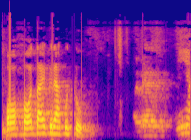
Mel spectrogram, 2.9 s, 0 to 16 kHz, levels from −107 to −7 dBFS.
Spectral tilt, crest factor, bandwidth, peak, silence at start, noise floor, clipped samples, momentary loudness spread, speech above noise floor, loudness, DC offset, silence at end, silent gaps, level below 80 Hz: -6 dB/octave; 18 dB; 11.5 kHz; 0 dBFS; 0.05 s; -42 dBFS; under 0.1%; 18 LU; 26 dB; -16 LUFS; under 0.1%; 0 s; none; -54 dBFS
